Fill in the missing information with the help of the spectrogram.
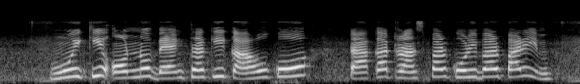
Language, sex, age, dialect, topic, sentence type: Bengali, female, 18-24, Rajbangshi, banking, statement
